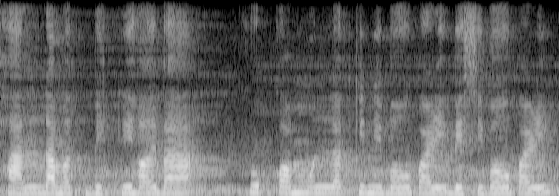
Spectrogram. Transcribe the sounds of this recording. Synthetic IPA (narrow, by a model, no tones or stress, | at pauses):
bʱaldamɔtbikɹiɦɔjba | kʰub̚kɔmːulːɔtkinibɔʊpaɹibesibɔwpaɹi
